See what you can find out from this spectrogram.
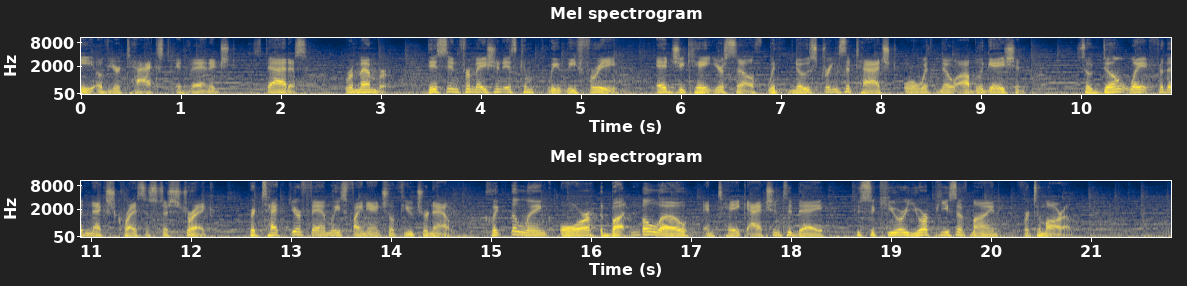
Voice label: commercial selling gold; Donald Trump, Jr.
